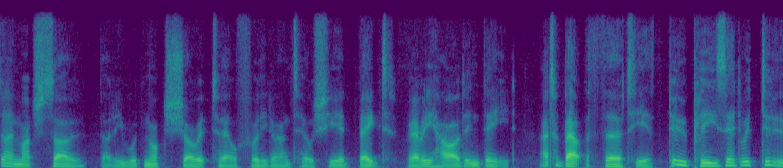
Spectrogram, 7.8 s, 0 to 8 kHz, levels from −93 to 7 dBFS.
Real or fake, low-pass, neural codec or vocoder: fake; 7.2 kHz; codec, 16 kHz in and 24 kHz out, 0.6 kbps, FocalCodec, streaming, 2048 codes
